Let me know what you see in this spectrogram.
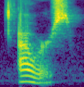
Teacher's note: that final s again is pronounced as a z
